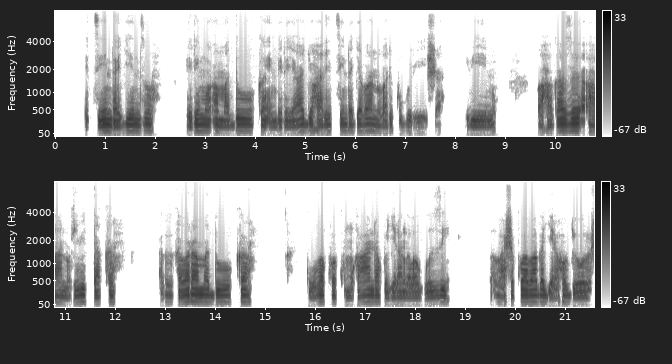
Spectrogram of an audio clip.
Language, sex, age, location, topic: Kinyarwanda, male, 18-24, Musanze, government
